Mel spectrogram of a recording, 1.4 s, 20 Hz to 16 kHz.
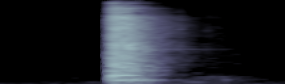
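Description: A single sharp crack from a Feinwerkbau 300S vintage German match air gun firing a pellet, close and loud with a quick decay, surrounded by silence.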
